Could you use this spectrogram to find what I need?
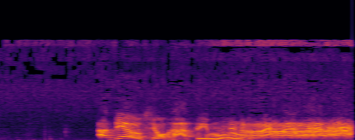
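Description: Several men laugh loudly and jeer close by.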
